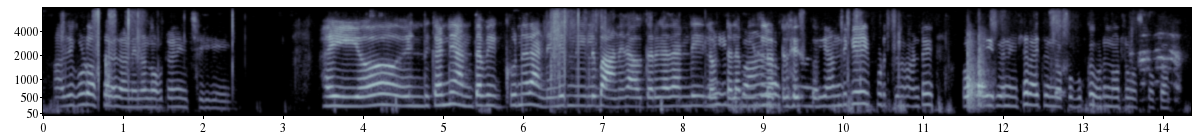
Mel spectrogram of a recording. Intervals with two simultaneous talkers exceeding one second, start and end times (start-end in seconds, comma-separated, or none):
8.3-9.8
